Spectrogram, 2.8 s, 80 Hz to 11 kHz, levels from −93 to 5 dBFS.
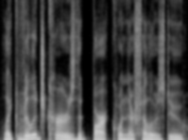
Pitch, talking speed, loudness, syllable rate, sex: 200 Hz, 190 wpm, -16 LUFS, 4.6 syllables/s, female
